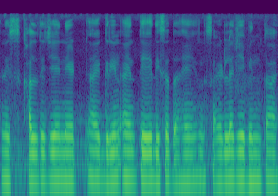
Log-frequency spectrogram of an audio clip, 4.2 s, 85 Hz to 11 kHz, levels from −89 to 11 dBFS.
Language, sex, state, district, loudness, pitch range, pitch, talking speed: Marathi, male, Maharashtra, Chandrapur, -20 LUFS, 120-125 Hz, 125 Hz, 200 wpm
